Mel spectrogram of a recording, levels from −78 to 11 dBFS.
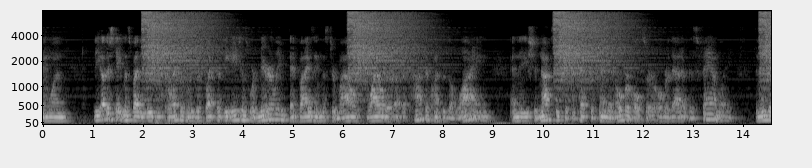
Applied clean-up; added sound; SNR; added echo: none; Hi-hat; 8 dB; reverberation time 0.6 s.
